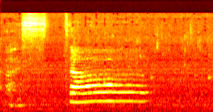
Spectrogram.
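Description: A young woman sings a short, wavering high note close by.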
